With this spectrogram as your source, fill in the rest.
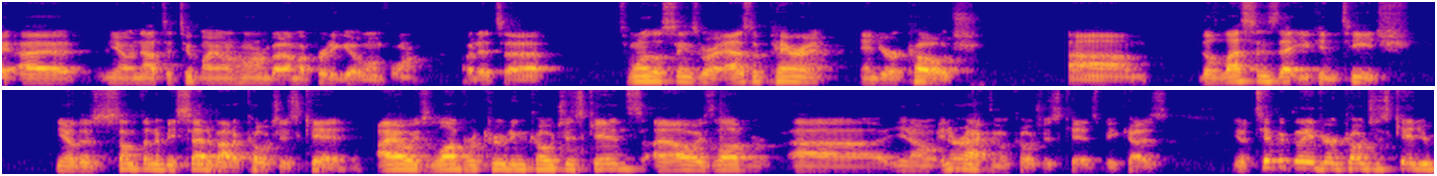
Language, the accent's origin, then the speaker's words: English; Massachusetts, United States; I grew up on a dirt road in Massachusetts in a hill town that wasn't like my best. I was an only child.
